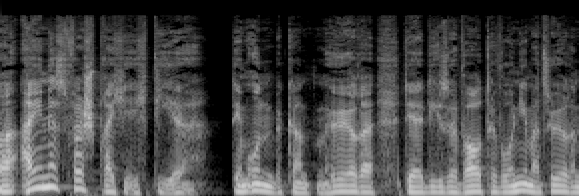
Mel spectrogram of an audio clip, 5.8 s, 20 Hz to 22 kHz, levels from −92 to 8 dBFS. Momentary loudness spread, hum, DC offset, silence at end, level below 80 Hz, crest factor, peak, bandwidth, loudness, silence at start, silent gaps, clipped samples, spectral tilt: 10 LU; none; under 0.1%; 0 s; -50 dBFS; 18 dB; 0 dBFS; 15.5 kHz; -19 LUFS; 0 s; none; under 0.1%; -6 dB/octave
